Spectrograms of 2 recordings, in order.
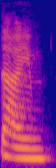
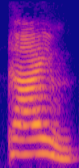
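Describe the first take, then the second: First: The t is plain, without a breath of air. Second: The t has a strong puff of air. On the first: "अपने Pakistani accent में इसको कहते हैं" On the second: "ठे की आवाज में हमने बोलना है"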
